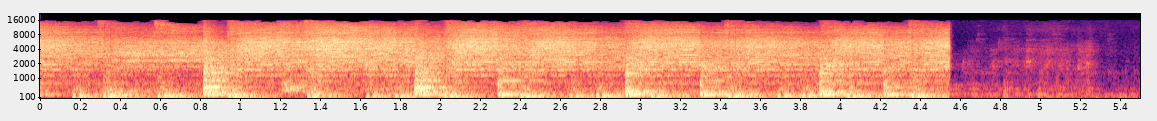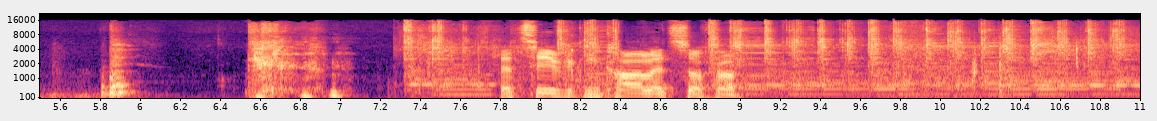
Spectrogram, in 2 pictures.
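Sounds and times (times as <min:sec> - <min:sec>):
person coughing: 0:06.5 - 0:07.1.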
